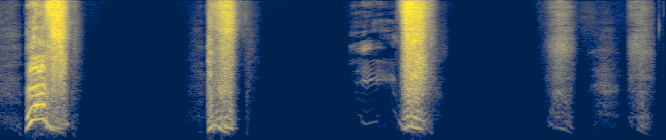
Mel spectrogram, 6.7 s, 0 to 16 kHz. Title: HUMAN MALE SNEEZE SOUND EFFECT 1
